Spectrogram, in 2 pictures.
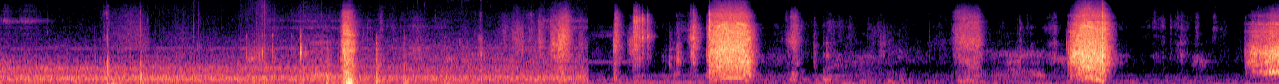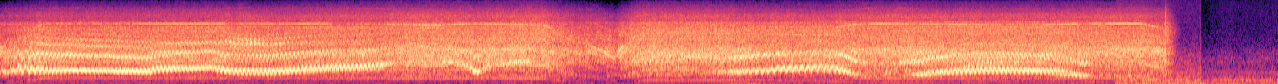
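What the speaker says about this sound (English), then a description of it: "We're just using a special rod building reamer here." Rod building reamer whirring steadily as it shapes a pike fly rod, a sustained high mechanical drone with slight pitch wavers, preceded by scattered knocks and handling bumps.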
